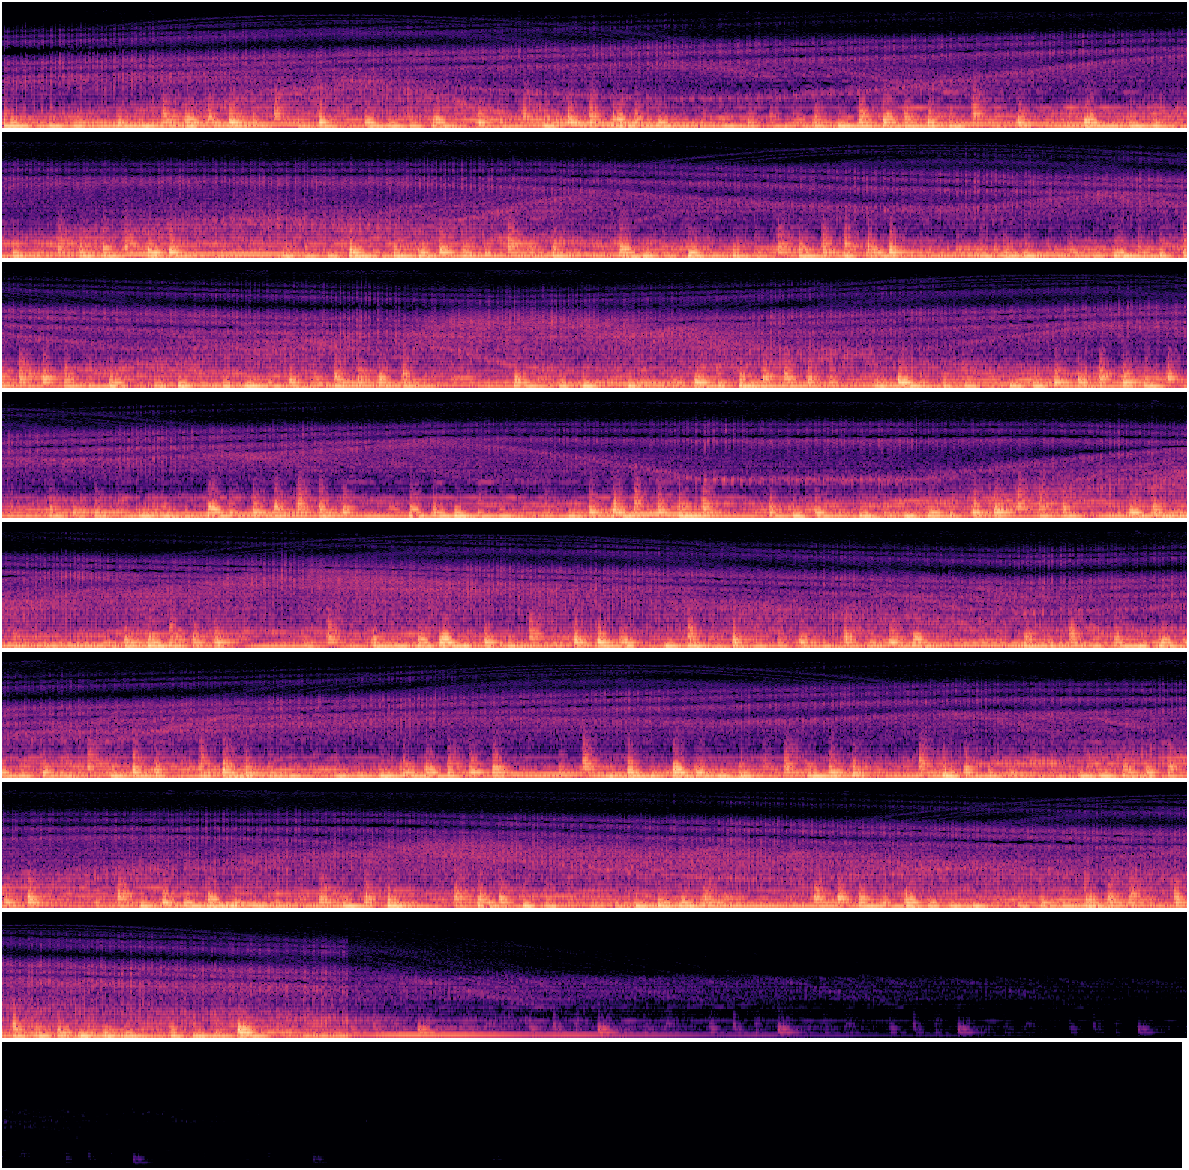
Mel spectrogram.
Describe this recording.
Insects Of Saturn
alien, ambient, ARP, background, bass, creep, danger, deep, insect, loop, low, Saturn, space, swarm, warning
